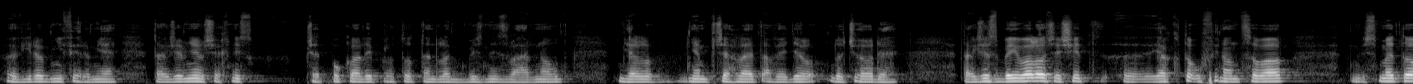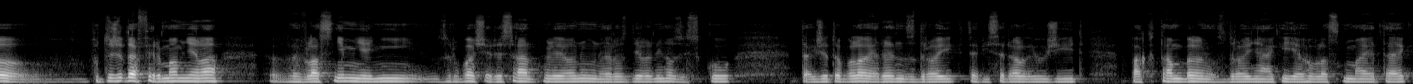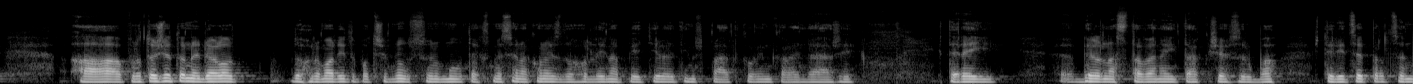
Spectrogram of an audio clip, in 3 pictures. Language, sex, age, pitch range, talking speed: Czech, male, 60-79, 120-135 Hz, 115 wpm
